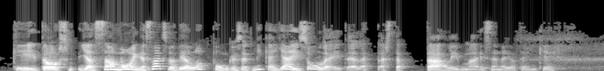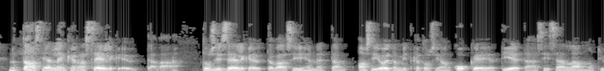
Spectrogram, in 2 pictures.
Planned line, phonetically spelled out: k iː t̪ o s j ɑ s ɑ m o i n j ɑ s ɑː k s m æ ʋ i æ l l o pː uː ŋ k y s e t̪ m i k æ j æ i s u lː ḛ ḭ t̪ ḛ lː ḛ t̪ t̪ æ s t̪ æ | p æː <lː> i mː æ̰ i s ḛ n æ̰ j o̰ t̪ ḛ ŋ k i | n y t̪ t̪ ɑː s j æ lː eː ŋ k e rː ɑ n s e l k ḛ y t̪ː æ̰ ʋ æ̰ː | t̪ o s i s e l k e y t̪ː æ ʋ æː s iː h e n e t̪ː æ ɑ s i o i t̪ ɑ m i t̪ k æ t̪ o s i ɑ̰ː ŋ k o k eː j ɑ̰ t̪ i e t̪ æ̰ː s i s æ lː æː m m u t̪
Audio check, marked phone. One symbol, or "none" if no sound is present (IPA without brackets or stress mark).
l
